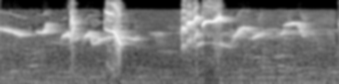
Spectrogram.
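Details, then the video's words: Oriental magpie-robin song used as therapy for a kept bird that stutters: varied clear whistled phrases, rising and falling, cut by loud harsh broadband notes. "MANTAB BUAT TERAPI KACER ANDA YANG GAGAP BUNYI JADI JOSS KICAUANNYA"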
